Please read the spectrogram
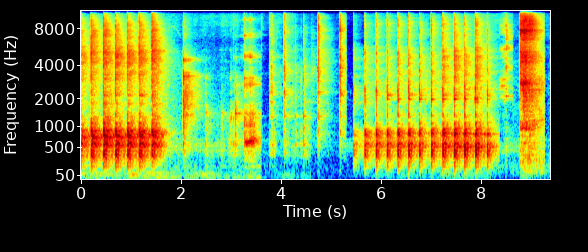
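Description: Small hammer rapidly tapping a connecting rod cap on a small-block Chevy crankshaft to knock it loose, metallic ringing taps at about five a second in two runs, with a louder clatter near the end.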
